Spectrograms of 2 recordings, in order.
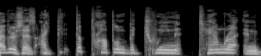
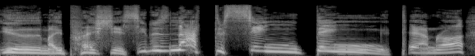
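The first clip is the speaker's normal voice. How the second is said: put-on creepy creature voice; 3 semitones higher than usual. Retelling a reality show argument in a Gollum voice. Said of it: "like Gollum in Lord of the Rings".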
